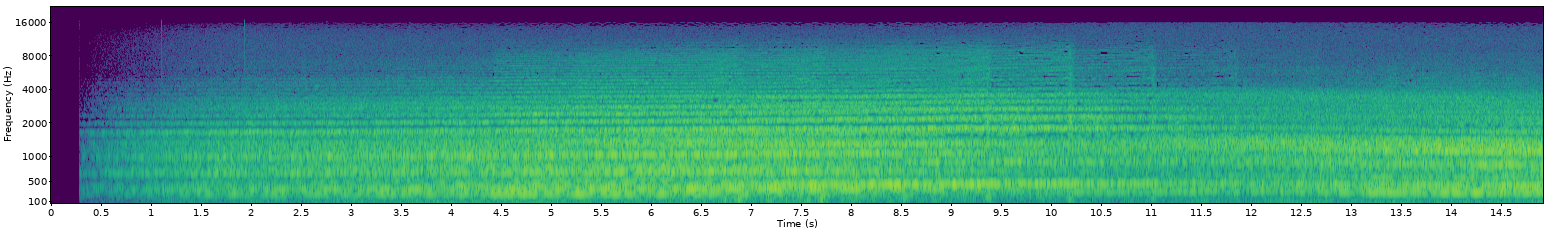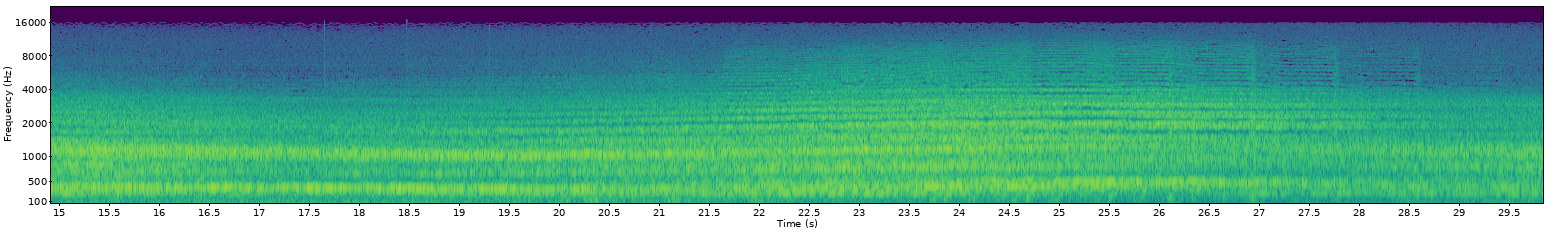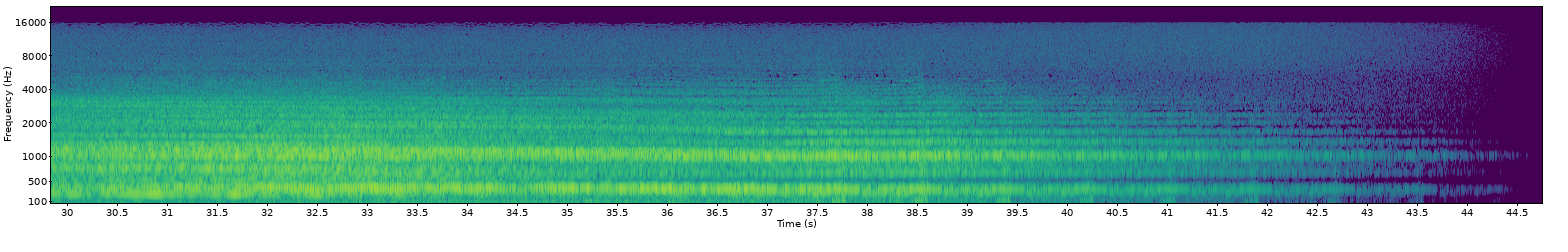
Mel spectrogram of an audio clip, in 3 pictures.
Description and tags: Trippy Dippy Fx
Guitar trippin on some psychedelics.
spaced, reverb, trippy, delay, guitar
